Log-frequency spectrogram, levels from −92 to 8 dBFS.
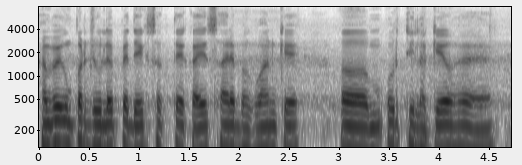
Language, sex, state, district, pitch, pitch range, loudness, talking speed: Hindi, male, Telangana, Hyderabad, 115 Hz, 110-120 Hz, -16 LUFS, 215 wpm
